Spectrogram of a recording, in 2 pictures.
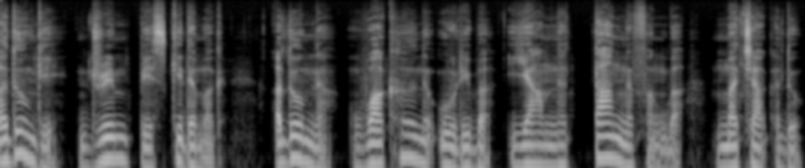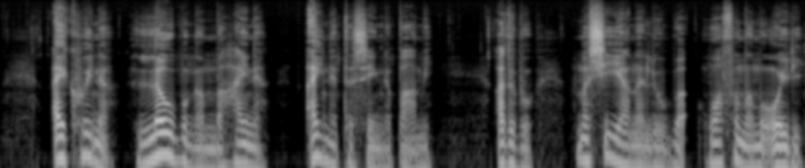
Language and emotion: Manipuri, sad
